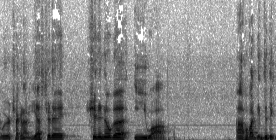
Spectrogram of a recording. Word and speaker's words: Shinunoga E-Wa: were checking out yesterday, Shinunoga Iwa. I hope I did the E long enough. I use Google Translate for this stuff, guys. So, Shinunoga Iwa is how it says to say it.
